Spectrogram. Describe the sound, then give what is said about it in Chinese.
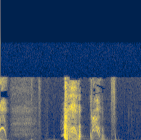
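A person with a cold and a hoarse voice coughs a few times: short, rough, throaty bursts separated by quiet gaps. “最近因为感冒哈，声音是非常的沙哑，而且咳嗽哈”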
